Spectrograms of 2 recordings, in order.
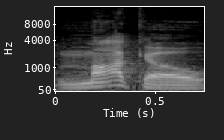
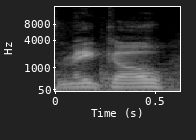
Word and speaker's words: Mako: a total of eight ma Co which should be pronounced Mako reactor is substances sequentially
